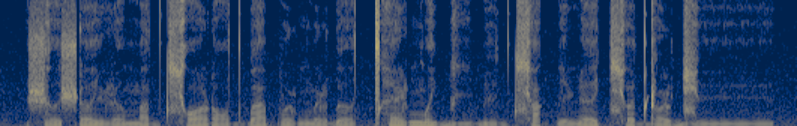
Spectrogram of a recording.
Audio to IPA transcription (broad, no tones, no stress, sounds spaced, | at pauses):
ʃ əː ʃ ɽ œ j ɭ əː m a d t͡ɕʰ ɔ ɽ ɔ d ɡ͡b a p o ɭ ŋ͡m œ ɭ ɗ əː ǀʰ ɛ ɭ ŋ͡m ə j b iː ɓ y d t͡ɕʰ a k͡p i ɳ ɛ t͡ɕʰ œ d ɖ ɔ ɭ d͡ʑ yː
